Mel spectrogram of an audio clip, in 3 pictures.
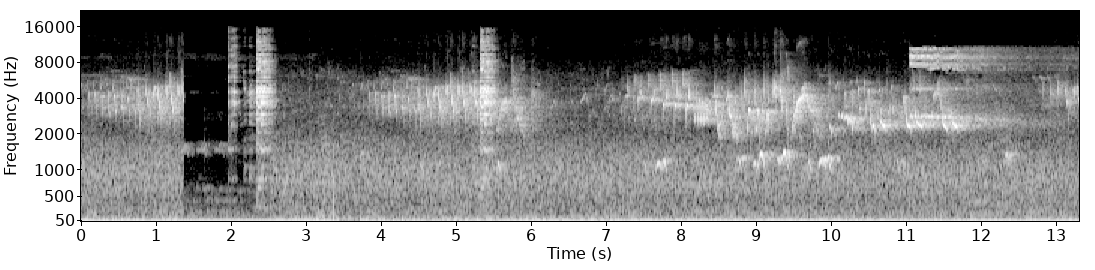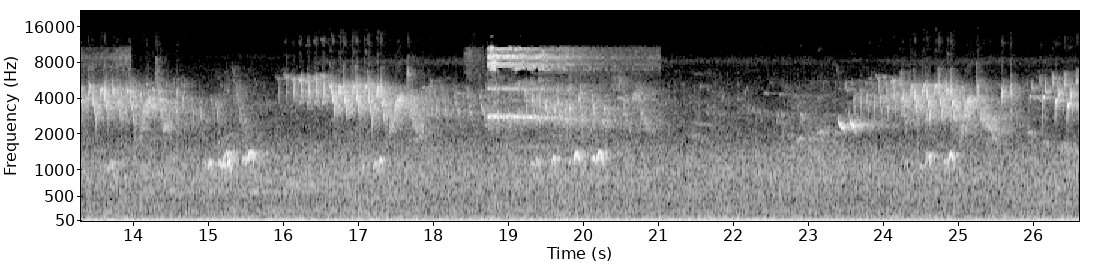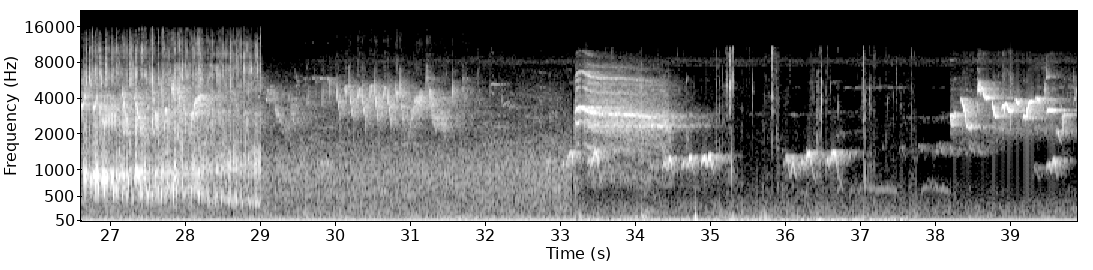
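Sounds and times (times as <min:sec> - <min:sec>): light metal clink: 0:02.0 - 0:02.7, 0:05.4 - 0:05.7.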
